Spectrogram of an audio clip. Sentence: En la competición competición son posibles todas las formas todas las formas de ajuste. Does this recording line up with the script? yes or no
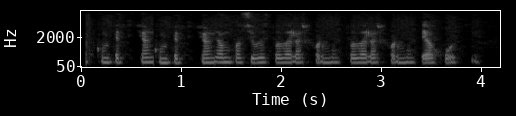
yes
